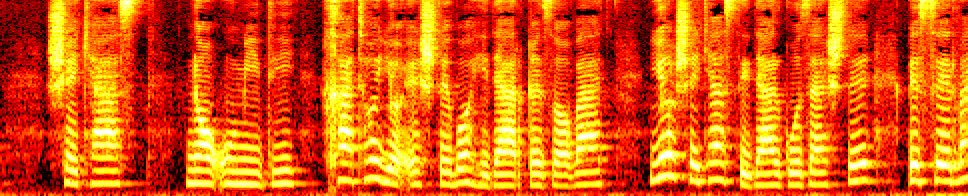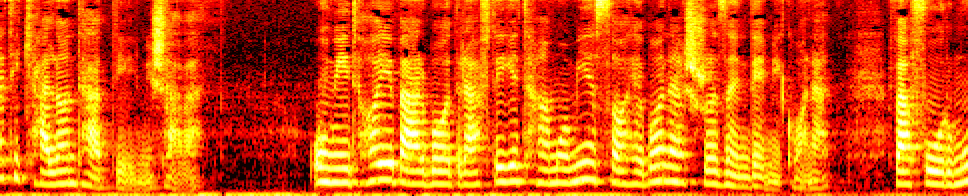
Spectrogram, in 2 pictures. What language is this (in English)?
Persian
